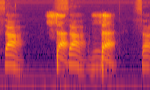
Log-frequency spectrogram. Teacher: সা জিহ্বার ডগা সামনের দাঁতের আগা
